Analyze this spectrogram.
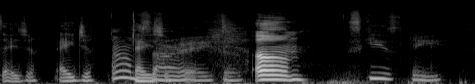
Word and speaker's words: Asia: I know, like the Asha's, it's just her. Her name, Shawty. Did I say Asha? You did. It's spelled that way, but it's Asia.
